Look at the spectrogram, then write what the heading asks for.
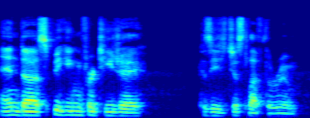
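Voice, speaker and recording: A man's voice: mid-range voice, moderate pace. A man hosting a casual movie review podcast, giving opinions and often rewording himself as he goes. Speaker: podcast host.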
